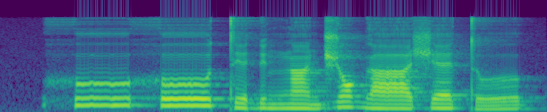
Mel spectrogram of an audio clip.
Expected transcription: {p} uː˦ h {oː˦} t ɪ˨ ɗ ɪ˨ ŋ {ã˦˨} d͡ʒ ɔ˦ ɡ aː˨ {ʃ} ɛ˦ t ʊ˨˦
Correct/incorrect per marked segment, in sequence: incorrect, correct, incorrect, correct

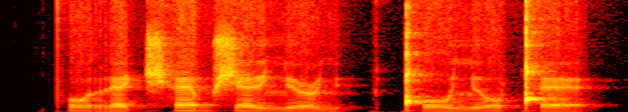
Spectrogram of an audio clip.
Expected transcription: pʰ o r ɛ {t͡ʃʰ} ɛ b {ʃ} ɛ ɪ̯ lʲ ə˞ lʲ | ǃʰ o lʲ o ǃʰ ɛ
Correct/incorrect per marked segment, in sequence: correct, correct

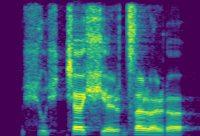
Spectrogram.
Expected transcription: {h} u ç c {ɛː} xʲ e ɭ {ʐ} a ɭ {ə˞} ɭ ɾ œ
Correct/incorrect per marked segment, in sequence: incorrect, incorrect, incorrect, incorrect

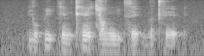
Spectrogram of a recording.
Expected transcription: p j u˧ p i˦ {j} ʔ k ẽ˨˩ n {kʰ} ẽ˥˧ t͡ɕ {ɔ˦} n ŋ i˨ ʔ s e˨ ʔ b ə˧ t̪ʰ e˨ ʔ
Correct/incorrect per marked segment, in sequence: incorrect, correct, incorrect

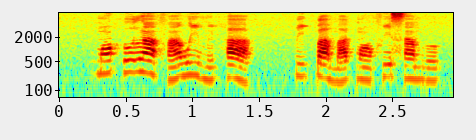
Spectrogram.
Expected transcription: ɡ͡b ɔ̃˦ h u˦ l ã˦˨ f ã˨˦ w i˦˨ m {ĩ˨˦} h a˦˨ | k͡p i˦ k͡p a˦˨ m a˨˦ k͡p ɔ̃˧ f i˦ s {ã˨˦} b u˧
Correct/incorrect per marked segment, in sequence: correct, incorrect

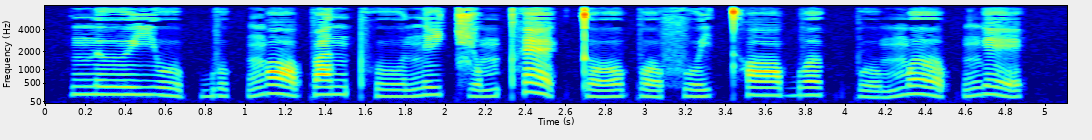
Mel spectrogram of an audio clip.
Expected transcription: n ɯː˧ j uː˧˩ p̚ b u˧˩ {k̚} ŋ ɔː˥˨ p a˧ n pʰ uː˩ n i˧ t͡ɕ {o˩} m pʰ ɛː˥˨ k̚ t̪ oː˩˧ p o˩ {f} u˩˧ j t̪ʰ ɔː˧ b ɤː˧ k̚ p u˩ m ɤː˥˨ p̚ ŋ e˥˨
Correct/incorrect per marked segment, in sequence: correct, incorrect, correct

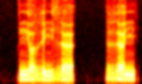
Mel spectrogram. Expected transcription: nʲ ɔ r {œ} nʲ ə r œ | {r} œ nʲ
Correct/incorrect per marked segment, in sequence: incorrect, correct

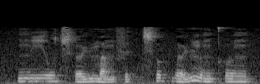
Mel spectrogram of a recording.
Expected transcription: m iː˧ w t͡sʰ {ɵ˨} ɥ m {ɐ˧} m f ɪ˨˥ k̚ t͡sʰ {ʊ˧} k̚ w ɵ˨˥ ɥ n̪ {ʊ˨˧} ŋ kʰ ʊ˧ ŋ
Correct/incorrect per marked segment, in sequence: incorrect, incorrect, correct, correct

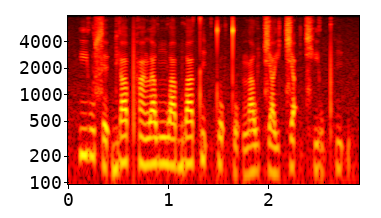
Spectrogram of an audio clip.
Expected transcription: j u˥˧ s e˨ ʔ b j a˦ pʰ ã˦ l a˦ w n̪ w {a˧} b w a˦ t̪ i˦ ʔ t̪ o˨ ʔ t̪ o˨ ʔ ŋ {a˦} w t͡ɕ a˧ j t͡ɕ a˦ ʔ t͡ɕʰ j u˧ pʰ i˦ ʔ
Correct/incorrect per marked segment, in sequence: correct, correct

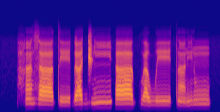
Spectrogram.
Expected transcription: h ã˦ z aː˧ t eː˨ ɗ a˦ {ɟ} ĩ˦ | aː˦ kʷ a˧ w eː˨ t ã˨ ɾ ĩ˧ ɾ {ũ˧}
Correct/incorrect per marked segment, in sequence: incorrect, correct

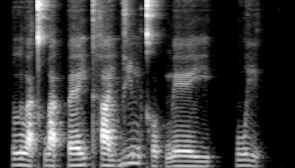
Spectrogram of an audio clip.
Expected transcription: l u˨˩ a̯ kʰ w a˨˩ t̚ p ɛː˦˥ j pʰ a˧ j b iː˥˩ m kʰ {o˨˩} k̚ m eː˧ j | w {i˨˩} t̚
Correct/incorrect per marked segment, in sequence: correct, correct

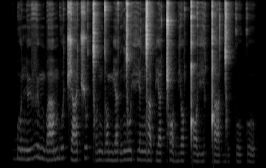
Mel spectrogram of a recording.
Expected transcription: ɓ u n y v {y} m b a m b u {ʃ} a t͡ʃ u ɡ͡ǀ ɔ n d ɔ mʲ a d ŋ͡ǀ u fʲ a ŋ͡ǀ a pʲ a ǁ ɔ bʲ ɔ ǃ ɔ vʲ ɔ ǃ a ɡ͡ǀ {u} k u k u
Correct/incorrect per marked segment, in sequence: correct, incorrect, correct

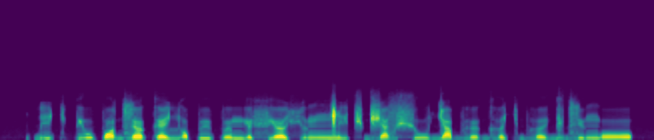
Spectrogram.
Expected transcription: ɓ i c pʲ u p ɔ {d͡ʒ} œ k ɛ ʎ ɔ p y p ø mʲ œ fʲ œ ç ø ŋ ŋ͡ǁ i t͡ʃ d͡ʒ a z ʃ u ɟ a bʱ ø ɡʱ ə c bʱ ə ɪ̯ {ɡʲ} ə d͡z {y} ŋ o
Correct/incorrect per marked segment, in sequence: incorrect, correct, correct

